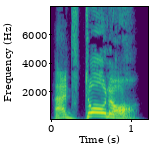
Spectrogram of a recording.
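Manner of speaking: high, loud, drawn-out incantation; shouted spell. A narrator's reading. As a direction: shout it as you cast the spell. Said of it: "raised my hand at him and shouted".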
